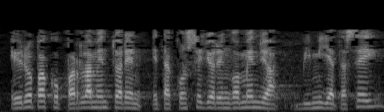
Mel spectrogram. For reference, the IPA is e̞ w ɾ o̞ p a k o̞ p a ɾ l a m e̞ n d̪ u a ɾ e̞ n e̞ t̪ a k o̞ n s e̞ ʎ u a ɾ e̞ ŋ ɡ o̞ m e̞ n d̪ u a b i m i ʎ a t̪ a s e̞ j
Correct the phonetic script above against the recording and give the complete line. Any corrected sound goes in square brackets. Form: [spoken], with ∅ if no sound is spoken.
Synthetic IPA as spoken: e̞ w ɾ o̞ p a k o̞ p a ɾ l a m e̞ n [t̪] u a ɾ e̞ n e̞ t̪ a k o̞ n s e̞ ʎ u a ɾ e̞ ŋ ɡ o̞ m e̞ n d̪ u a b i m i ʎ a t̪ a s e̞ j

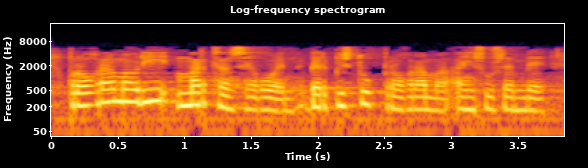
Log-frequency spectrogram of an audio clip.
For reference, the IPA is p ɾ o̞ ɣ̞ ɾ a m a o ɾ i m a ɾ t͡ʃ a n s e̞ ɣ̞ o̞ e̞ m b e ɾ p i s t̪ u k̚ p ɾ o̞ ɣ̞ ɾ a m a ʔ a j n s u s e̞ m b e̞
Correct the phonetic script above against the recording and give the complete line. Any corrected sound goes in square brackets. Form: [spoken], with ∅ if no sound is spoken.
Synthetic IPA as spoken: p ɾ o̞ ɣ̞ ɾ a m a o ɾ i m a ɾ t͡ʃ a n s e̞ ɣ̞ o̞ e̞ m b e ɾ p i s t̪ u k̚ p ɾ o̞ ɣ̞ ɾ a m a ʔ a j n s u s e̞ m b e̞

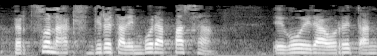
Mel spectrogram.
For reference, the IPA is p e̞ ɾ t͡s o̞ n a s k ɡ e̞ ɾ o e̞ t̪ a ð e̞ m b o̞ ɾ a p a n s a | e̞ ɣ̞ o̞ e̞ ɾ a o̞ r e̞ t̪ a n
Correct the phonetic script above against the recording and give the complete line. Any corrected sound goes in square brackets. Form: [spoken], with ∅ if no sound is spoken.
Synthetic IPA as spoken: p e̞ ɾ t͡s o̞ n a [∅] k ɡ e̞ ɾ o e̞ t̪ a ð e̞ m b o̞ ɾ a p a [∅] s a | e̞ ɣ̞ o̞ e̞ ɾ a o̞ r e̞ t̪ a n

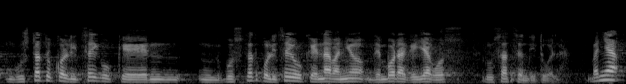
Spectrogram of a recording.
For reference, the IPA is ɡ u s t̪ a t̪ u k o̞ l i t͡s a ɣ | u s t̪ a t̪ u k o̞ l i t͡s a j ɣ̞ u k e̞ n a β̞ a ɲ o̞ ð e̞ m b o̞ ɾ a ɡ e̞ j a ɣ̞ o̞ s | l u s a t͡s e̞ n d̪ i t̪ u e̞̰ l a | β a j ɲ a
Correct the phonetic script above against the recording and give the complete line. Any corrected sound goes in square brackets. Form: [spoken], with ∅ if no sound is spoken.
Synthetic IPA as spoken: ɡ u s t̪ a t̪ u k o̞ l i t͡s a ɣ | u s t̪ a t̪ u k o̞ l i t͡s a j ɣ̞ u k e̞ n a β̞ a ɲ o̞ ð e̞ m b o̞ ɾ a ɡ e̞ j a ɣ̞ o̞ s | l u s a t͡s e̞ n d̪ i t̪ u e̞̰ l a | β a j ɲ a

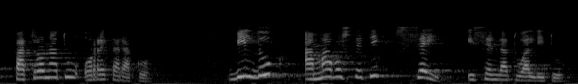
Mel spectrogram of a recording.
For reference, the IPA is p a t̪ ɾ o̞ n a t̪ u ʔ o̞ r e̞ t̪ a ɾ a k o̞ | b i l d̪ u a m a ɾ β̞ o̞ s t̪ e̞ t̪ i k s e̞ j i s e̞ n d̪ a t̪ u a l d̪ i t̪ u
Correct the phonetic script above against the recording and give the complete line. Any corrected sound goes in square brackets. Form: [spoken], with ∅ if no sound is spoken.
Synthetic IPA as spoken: p a t̪ ɾ o̞ n a t̪ u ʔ o̞ r e̞ t̪ a ɾ a k o̞ | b i l d̪ u a m a [∅] β̞ o̞ s t̪ e̞ t̪ i k s e̞ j i s e̞ n d̪ a t̪ u a l d̪ i t̪ u

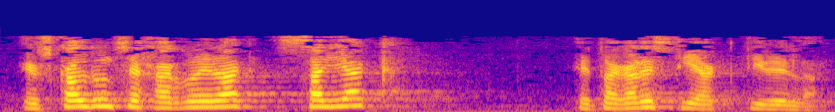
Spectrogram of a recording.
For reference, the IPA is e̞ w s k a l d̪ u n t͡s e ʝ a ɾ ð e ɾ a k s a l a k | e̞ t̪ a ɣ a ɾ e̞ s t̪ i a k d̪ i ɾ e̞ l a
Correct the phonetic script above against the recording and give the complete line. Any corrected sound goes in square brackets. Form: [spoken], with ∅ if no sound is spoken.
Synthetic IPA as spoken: e̞ w s k a l d̪ u n t͡s e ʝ a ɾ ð e ɾ a k s a [ʎ] a k | e̞ t̪ a ɣ a ɾ e̞ s t̪ i a k d̪ i ɾ e̞ l a

